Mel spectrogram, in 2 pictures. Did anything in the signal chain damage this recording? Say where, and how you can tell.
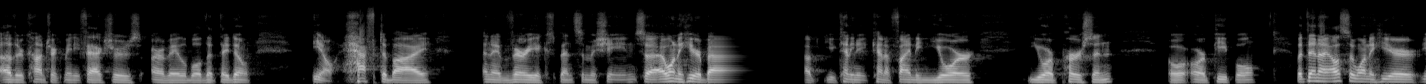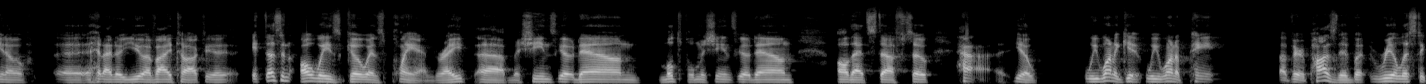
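Yes, and it all happens at the network and jitter-buffer stage. From 7.15 to 8.08 s the sound hangs: the last bit is carried on as a fading buzz, then about 530 ms of silence, and it resumes where it stopped. That's a call audio freeze, likely from packets held up in transit.

Right after, at 8.53 to 8.57 s, there's a skip ahead: playback jumps forward roughly 400 ms with barely a join. A chunk of audio was dropped, in transit or by the buffer, while later audio was already waiting.

From 8.58 to 12.57 s the jitter buffer slow-down kicks in. Everything runs at 93% speed with the pitch unchanged, and sounds get drawn out. The receiver repeated pitch periods, adding 303 ms of padding to rebuild its reserve.

Then it goes the other way. From 12.92 to 14.37 s a jitter buffer speed-up pushes the audio to 117% and trims roughly 300 ms, so it sounds hurried. From 22.55 to 28.51 s it does the same more gently, at 108%, cutting about half a second by snipping out short pitch-period pieces.

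At 14.41 to 14.46 s there's a short stall from a late packet. A 29 ms stretch of the last sound is held over, with a slight buzz or dip, and it picks up from the same spot. Nothing is lost, but there's a tiny hitch in timing.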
